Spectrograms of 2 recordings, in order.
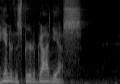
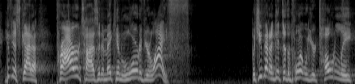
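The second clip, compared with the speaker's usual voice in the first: louder, driving preacher's cadence; preaching at full force; 6 semitones higher, 7 dB louder than usual. Acted. Pastor urging the congregation, full preaching force. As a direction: press the point home to the congregation.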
